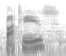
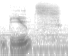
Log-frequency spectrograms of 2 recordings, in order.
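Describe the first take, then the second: First: The word is sounded out just as spelled. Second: The word is said in its usual pronunciation.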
